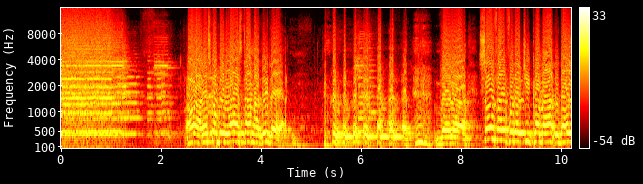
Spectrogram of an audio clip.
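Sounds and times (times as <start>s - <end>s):
car horns honking: 0.0s - 3.2s, 5.6s - 7.1s
speech: 2.5s - 10.1s
laughter: 5.1s - 7.6s.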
